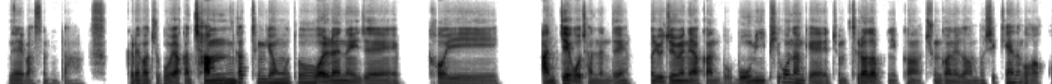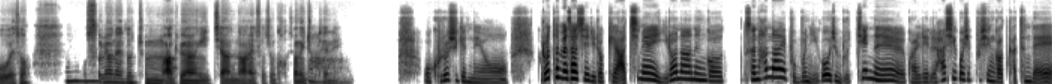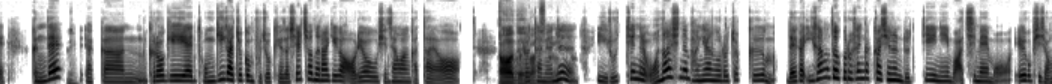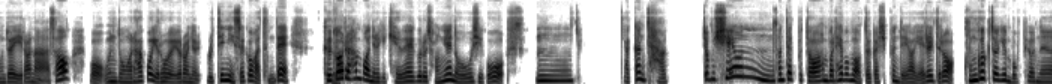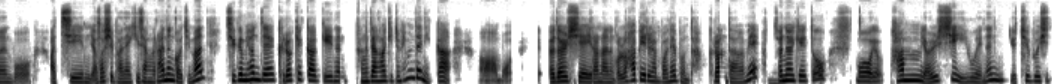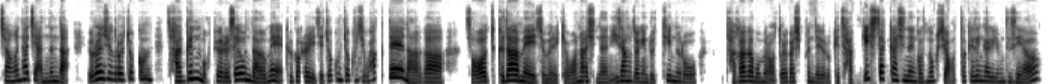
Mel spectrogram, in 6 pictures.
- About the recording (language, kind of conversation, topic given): Korean, advice, 아침에 일어나기 힘들어서 하루 계획이 자주 무너지는데 어떻게 하면 좋을까요?
- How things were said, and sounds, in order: other background noise; tapping; "그렇게까지는" said as "그렇게까기는"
